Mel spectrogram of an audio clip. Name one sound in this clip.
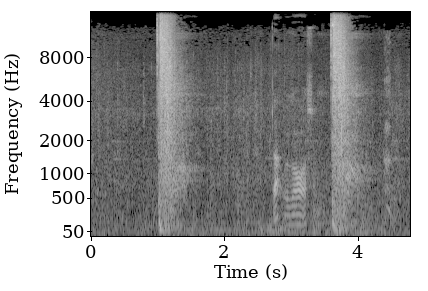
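A pistol fires single loud shots.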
